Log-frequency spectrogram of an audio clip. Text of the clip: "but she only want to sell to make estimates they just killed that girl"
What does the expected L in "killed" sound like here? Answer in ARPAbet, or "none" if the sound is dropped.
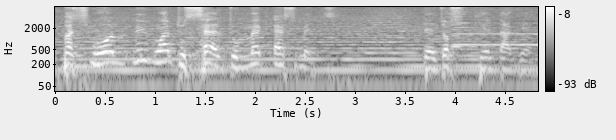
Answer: none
